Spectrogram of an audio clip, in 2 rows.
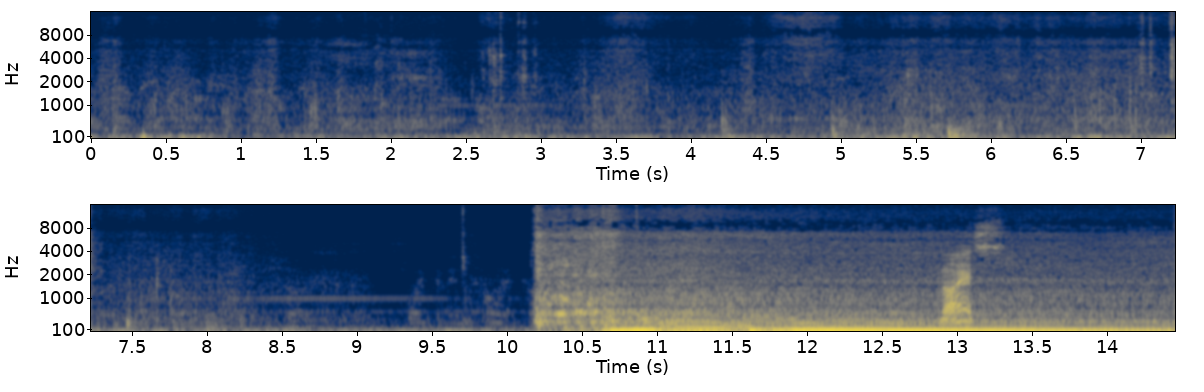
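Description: A new 2021 Morgan Plus Four is started after quiet low-level sounds and brief talk, its engine catching abruptly and settling into a loud, steady, close idle with a short rev.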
